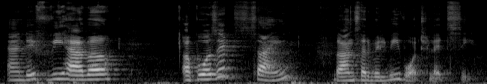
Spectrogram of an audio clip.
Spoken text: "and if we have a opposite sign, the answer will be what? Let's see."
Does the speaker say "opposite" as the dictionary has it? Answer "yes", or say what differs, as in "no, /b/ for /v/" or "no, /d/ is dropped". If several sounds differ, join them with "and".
yes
